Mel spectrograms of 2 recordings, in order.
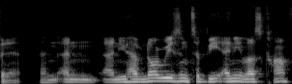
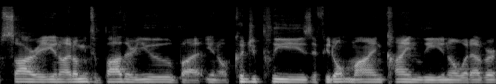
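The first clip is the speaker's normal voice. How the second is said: put-on apologetic voice. Imitating people who ask for help: imitating an apologetic tone. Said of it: "this very apologetic tone".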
